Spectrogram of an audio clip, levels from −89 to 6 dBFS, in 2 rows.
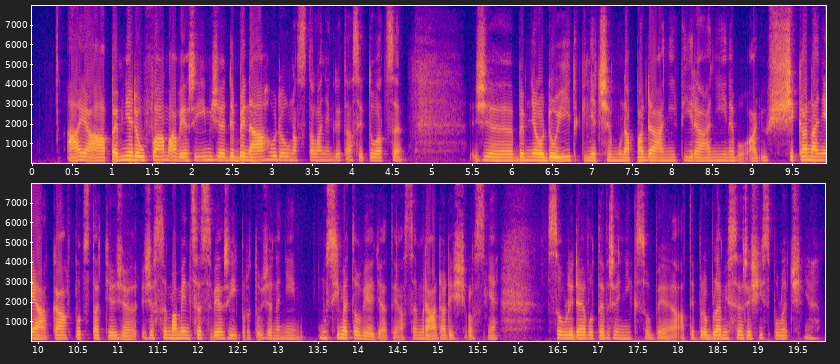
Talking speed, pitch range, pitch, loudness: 165 wpm, 155-175 Hz, 160 Hz, -13 LUFS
